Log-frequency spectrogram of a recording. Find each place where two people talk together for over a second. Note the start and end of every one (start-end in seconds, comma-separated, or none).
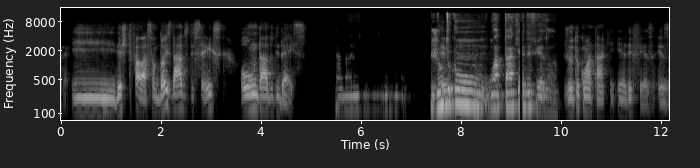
none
